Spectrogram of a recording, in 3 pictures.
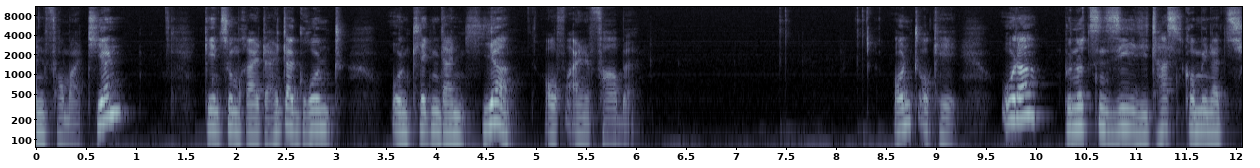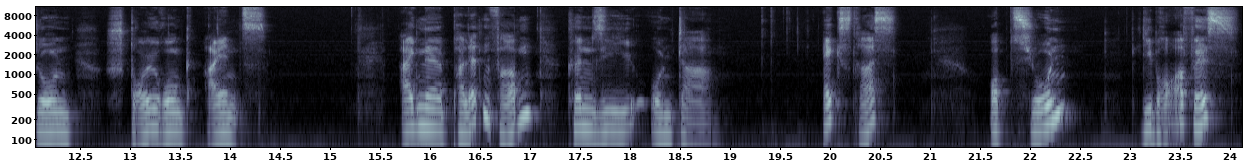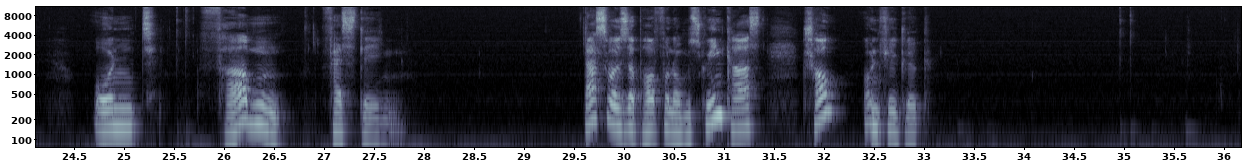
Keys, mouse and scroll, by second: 7.5 click, 8.3 click, 19.4 click, 21.8 click, 25.6 click, 35.0 click.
